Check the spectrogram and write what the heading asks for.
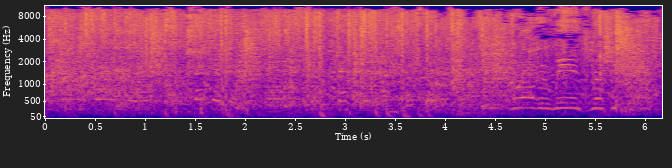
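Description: Loud, dense mix of voices and music, with a man calling out "oh" near the end.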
